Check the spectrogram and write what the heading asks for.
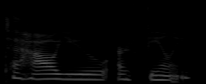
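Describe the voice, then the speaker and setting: A woman with a fairly low, clear voice leads a guided meditation as host. Her delivery is soft and soothing, unhurried, with long pauses. The sound is dry and close, with no room around it. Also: fairly even intonation, dry recording.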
